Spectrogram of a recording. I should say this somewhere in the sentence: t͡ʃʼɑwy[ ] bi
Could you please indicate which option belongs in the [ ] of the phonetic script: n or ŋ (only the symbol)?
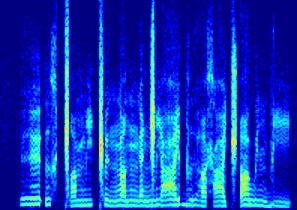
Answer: n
